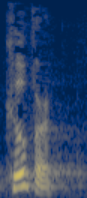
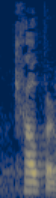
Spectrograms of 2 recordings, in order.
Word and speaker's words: Cowper: And then if you know something of the biography of William Cowper, I always mistakenly pronounced it Cowper, but it's Cowper, you know it adds to the poignancy and power of that wonderful hymn, God Moving in a Mysterious Way.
